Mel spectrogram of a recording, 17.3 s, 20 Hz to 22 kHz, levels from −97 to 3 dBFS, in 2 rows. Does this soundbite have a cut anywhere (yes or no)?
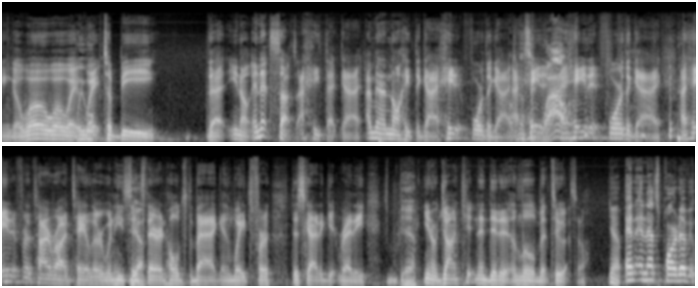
yes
